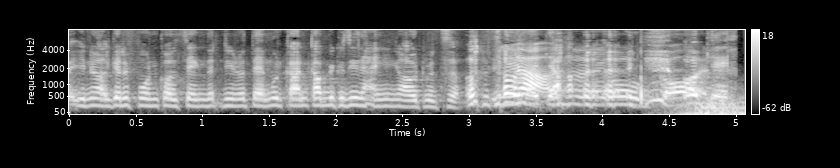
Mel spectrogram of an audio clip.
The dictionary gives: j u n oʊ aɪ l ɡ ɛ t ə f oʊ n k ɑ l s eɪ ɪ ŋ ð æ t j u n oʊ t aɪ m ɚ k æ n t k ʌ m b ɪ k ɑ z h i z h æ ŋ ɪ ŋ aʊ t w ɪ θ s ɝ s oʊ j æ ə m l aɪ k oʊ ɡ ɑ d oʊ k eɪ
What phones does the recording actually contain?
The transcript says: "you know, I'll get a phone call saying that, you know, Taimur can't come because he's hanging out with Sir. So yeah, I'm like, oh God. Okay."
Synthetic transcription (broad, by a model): j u n oʊ aɪ l ɡ ɛ t ə f oʊ n k ɑ l s eɪ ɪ ŋ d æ t j u n oʊ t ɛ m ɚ k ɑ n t k ʌ m b ɪ k ɑ z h i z h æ ŋ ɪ ŋ aʊ t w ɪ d s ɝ s oʊ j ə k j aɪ oʊ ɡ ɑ oʊ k eɪ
